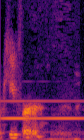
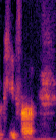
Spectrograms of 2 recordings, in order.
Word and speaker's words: kefir: tear apart um water kefir first of all is it kefir or keer what's your take that it's keer we say it wrong ke okay but nobody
